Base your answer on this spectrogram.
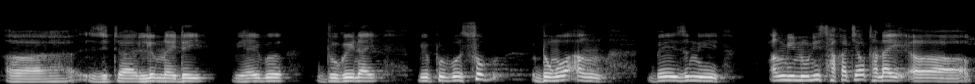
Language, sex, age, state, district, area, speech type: Bodo, male, 30-45, Assam, Baksa, urban, spontaneous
